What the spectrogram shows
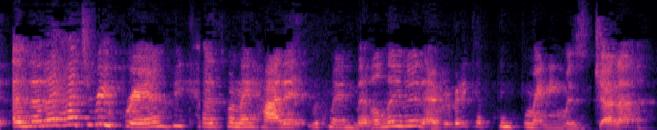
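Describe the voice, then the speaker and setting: A woman in her thirties hosting a casual chat over a video call, chatty and quick to laugh. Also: a little high, fairly bright tone, roomy sound, highs cut off. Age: 30s. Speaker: host.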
